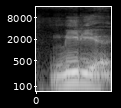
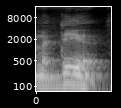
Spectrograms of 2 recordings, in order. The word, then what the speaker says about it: Medea: his witchcraft okay so it's actually pronounced media not medea okay but media makes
